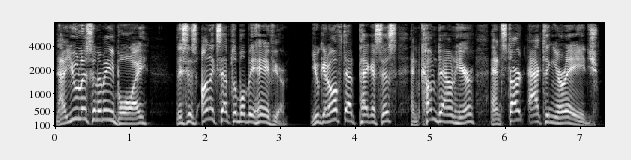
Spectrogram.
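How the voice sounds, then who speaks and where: A man's voice: on the high side, wildly swooping pitch, moderate pace, fairly bright tone, dry recording, clean studio sound, heavily acted. A man voicing a grumbling, exasperated middle-aged father in a children's fantasy audiobook, commanding and complaining.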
